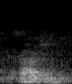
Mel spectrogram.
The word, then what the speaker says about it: sergeant: Another example would be, we spell it like sergent, surgeon, but it's pronounced sergeant.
